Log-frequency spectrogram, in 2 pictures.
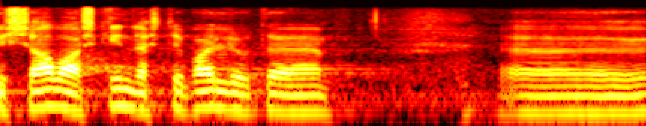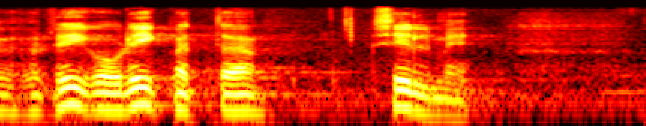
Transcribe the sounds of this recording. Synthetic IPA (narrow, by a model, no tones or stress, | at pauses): isɑvɑskind̪lɑst̪ipɑlʲjud̪̥e̞ | riːɡ̥uliːkmet̪ːe̞ | silmi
